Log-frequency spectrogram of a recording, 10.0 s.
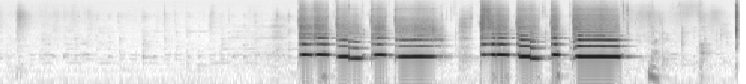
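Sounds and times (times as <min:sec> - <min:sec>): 
flute: 0:04.0 - 0:08.7.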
